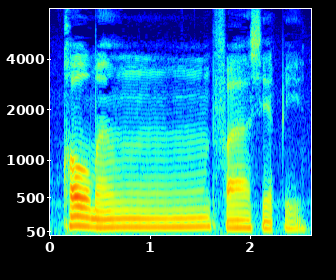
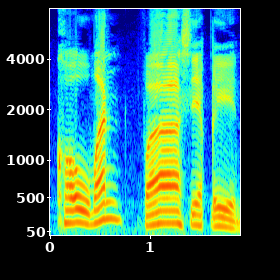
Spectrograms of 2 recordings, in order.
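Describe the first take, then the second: First: QAUMAN ending in a long nasal hum; very slow, hold "qaumang" before fasiqin; nasal ikhfa. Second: QAUMAN with a clear n, high and loud; written form. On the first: Teacher shows the reading, long nasal hold. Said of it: "Bunyi M tapi bindeng tetap ya". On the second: Teacher reads the example as written, clear n. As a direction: sound the N firmly, slow QAUMAN FASIQIN. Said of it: "Bunyi M tapi bindeng". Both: Shown as a demonstration.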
